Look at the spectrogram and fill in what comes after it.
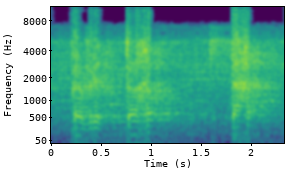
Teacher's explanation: विसर्ग की ध्वनि ह जैसी होती है कुछ, लेकिन ऐसा लगना चाहिए जैसे दीवार से टकरा कर।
